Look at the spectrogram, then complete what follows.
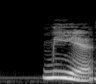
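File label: "mie", pinyin, fourth tone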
